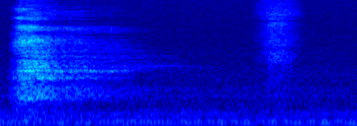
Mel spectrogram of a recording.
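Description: A man's faint breathy exhale through the hand over his mouth, like a stifled laugh, lasting about a second, then a short quick breath near the end.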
